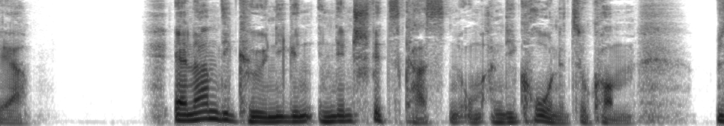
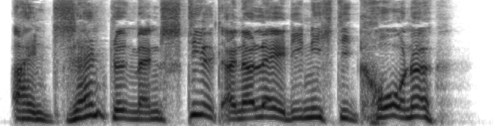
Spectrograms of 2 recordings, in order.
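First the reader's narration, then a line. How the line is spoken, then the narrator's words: Screaming. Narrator (German): schrie sie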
